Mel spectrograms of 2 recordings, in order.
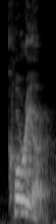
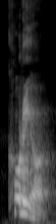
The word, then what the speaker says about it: Kolio: How do you pronounce that? Kolio. Kolio.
